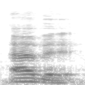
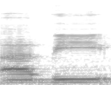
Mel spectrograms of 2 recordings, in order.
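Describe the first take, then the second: First: The b ends in a very quick, short echo. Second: The b is followed by a full i vowel. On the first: The speaker calls it right. "খুবই দ্রুততার সাথে" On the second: The speaker calls it wrong. "বাইরের নিচে জের চলে আসলো, তার মানে এটা বড় ভুল হয়ে গেল"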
